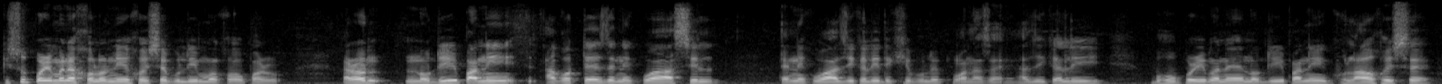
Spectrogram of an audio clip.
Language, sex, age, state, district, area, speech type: Assamese, male, 18-30, Assam, Lakhimpur, rural, spontaneous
